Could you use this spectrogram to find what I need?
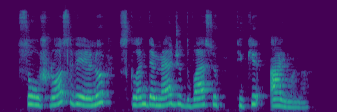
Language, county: Lithuanian, Vilnius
